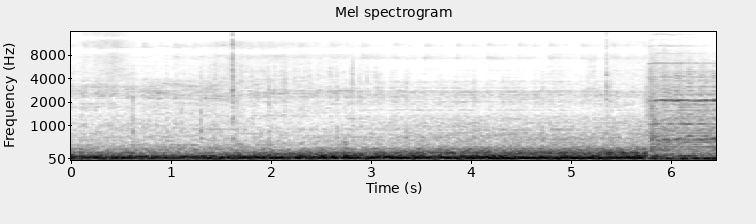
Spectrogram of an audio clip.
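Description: Steady low rumble of a car driving, heard from inside the cabin, with background music under it.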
